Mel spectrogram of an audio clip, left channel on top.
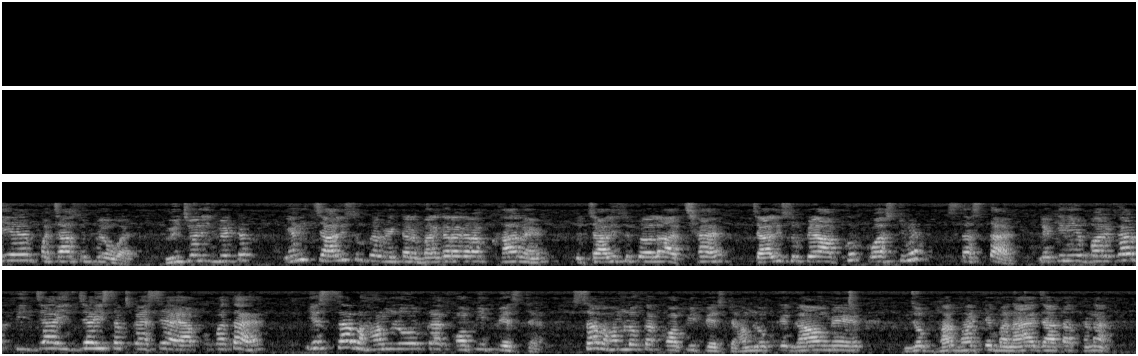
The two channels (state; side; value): silent; left; digital silence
